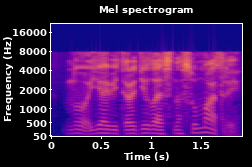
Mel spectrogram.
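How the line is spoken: Timid objection. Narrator (Russian): набравшись смелости, робко возразила она

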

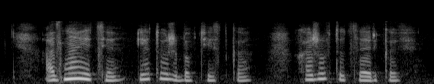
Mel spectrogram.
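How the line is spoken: Calm. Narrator (Russian): спокойно произнесла Лида

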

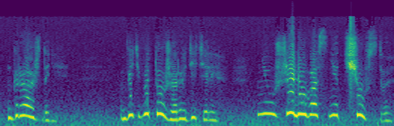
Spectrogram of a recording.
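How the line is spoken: Sobbing shout. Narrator (Russian): Кричала с рыданием мать Маргариты

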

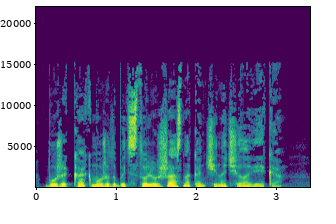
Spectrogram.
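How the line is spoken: Heavy sigh, prisoner. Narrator (Russian): один из заключенных тяжко вздохнул

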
